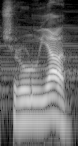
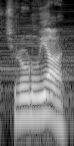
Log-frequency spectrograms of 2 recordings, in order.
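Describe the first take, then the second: Both takes have the same delivery.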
